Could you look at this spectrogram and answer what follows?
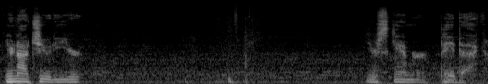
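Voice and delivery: low, hushed, halting disbelief; small, deflated voice with long pauses; stunned realization. Acted. Stunned realization of who calls.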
